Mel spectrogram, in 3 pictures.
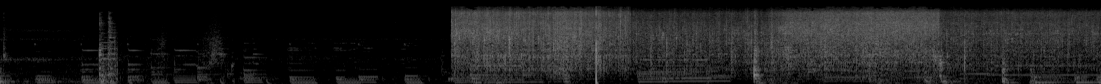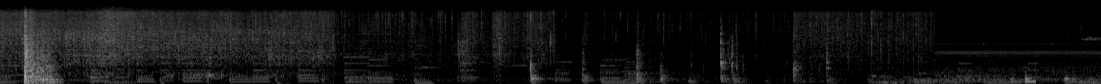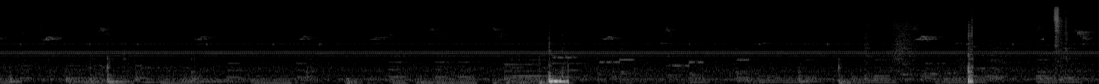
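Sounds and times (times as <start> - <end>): garlic sizzling in hot oil: 4.5 - 20.4
rice knocking into pan: 11.2 - 11.8, 14.7 - 20.0.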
